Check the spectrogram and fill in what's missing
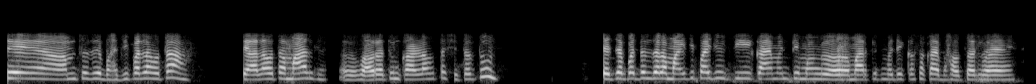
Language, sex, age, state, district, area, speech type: Marathi, female, 18-30, Maharashtra, Washim, rural, conversation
